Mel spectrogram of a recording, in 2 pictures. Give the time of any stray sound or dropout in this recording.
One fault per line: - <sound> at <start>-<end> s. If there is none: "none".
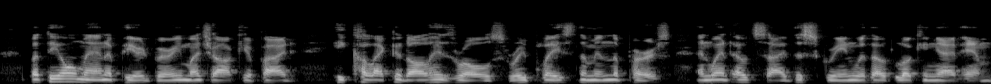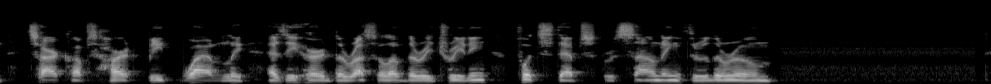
none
